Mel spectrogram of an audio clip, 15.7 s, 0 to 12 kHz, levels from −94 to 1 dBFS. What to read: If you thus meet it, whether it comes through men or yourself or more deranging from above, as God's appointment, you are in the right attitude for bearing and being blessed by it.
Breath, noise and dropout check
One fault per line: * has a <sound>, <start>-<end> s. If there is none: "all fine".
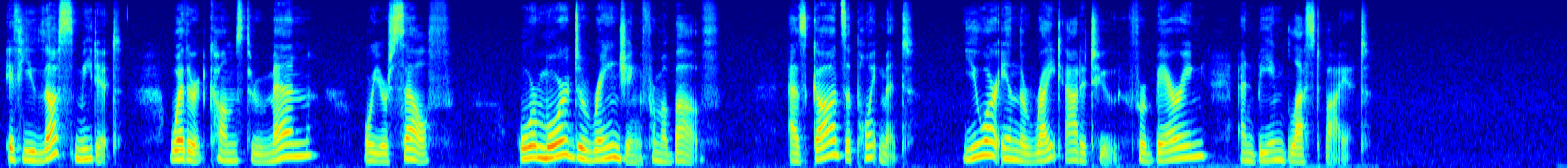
all fine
